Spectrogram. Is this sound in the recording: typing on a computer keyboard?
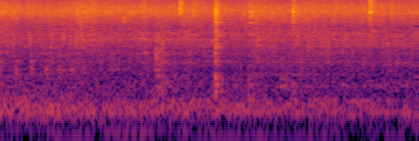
no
